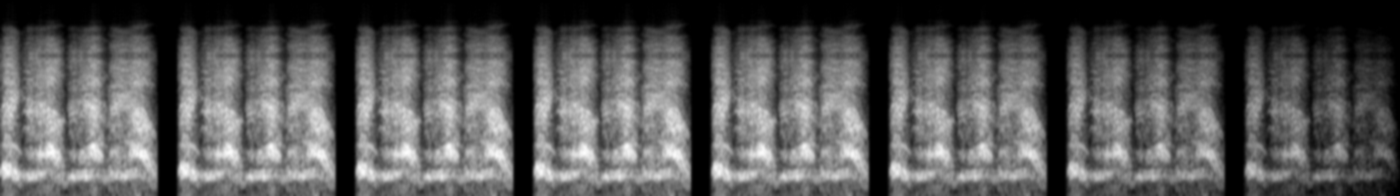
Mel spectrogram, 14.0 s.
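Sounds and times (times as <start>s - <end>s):
chanting: 0.0s - 13.9s.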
